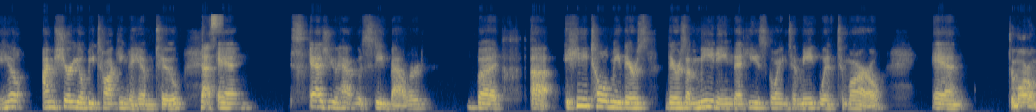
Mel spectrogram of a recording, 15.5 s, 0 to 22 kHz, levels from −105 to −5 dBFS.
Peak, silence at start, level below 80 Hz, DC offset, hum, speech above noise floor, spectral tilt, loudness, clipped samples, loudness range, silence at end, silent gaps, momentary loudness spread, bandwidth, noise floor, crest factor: -16 dBFS; 0 s; -80 dBFS; under 0.1%; none; 57 dB; -6 dB/octave; -31 LUFS; under 0.1%; 4 LU; 0 s; none; 10 LU; 12.5 kHz; -87 dBFS; 14 dB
